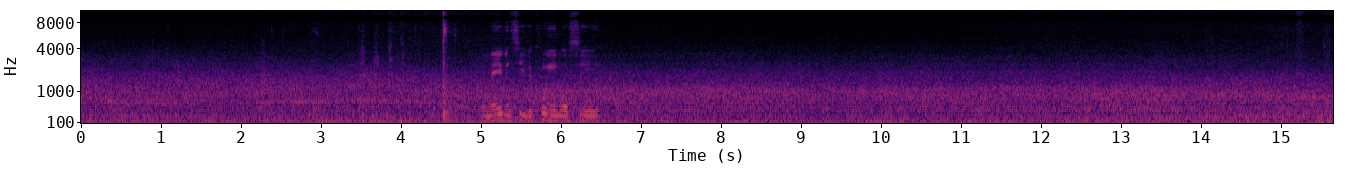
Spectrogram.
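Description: Honeybees buzz around an open hive.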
